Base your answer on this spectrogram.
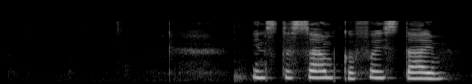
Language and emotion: Russian, sad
